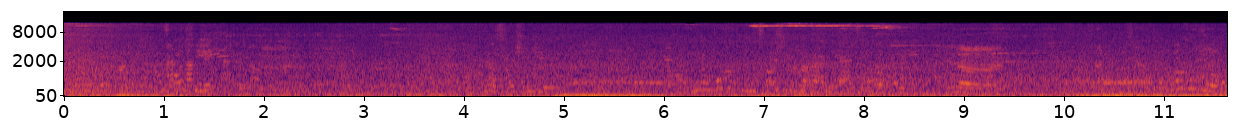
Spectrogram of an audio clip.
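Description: A middle-aged woman answers in a raised voice.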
